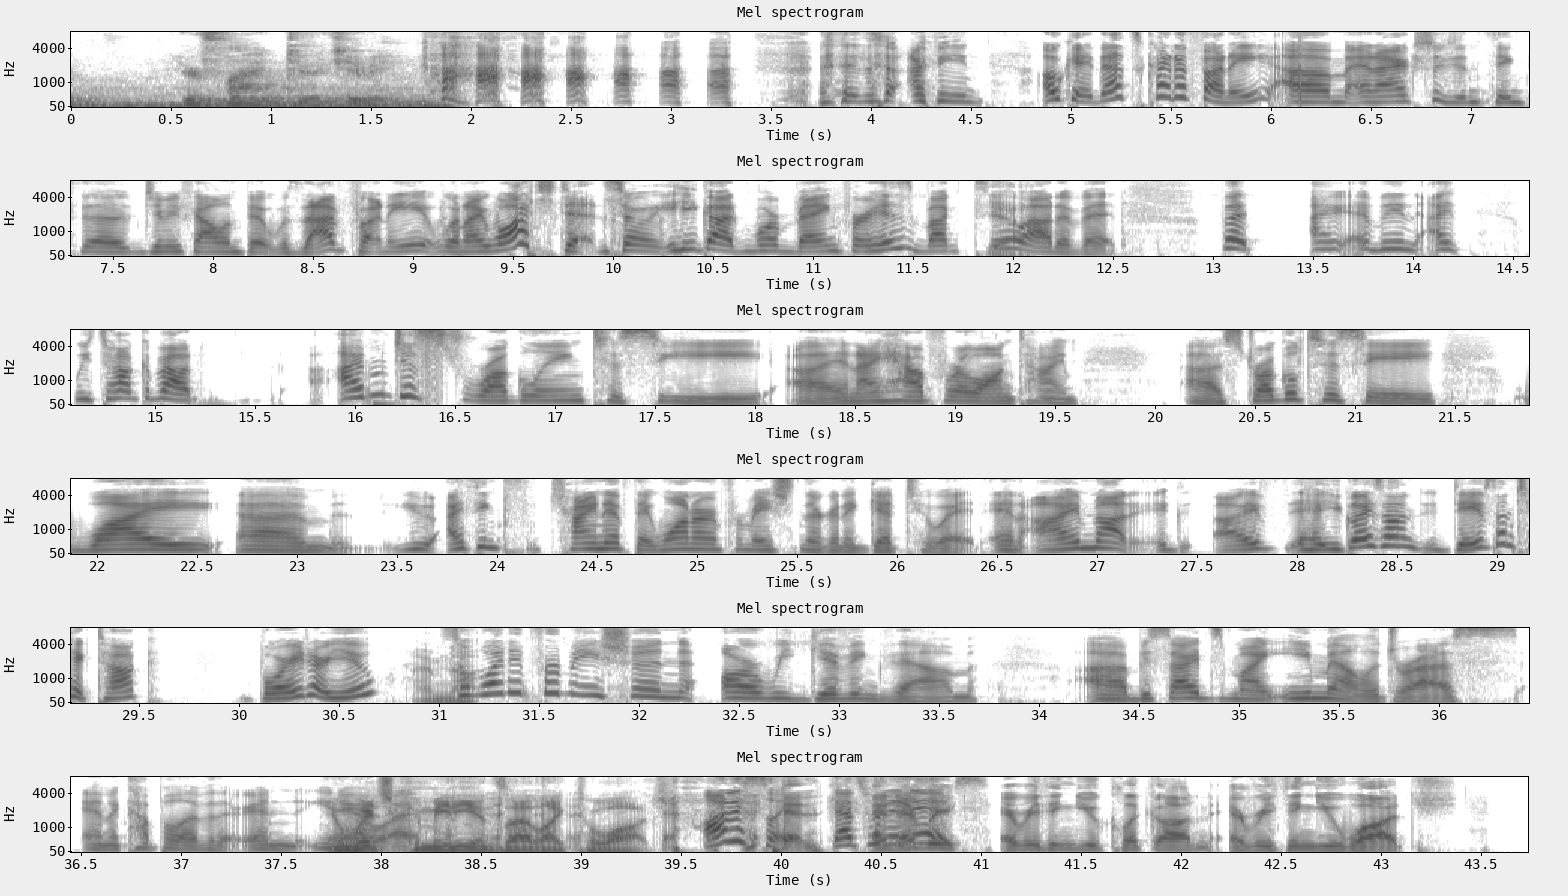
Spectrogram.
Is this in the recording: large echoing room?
no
